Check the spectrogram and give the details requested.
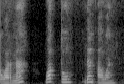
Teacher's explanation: w ini termasuk dalam bunyi labial bunyi semivokal dan termasuk dalam bunyi yang bersuara seperti kata warna waktu dan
